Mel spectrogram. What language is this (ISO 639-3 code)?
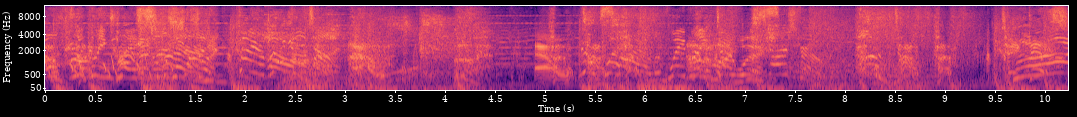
eng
